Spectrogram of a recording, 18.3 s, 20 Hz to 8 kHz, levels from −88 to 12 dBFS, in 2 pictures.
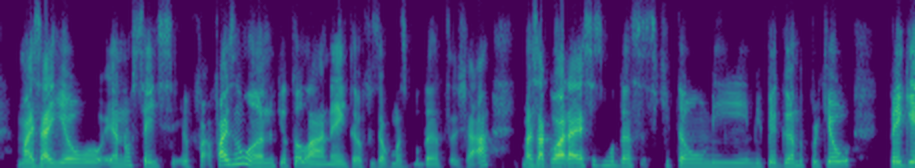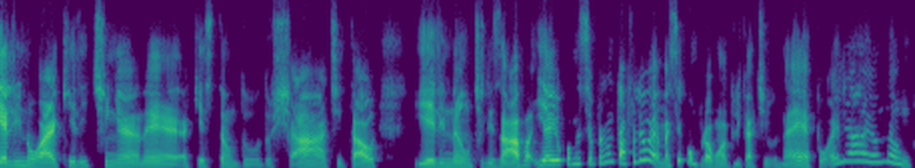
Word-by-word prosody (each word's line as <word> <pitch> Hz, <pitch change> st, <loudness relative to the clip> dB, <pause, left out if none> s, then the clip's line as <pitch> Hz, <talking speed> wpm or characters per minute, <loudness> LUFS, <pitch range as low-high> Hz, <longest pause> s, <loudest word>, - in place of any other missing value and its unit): Mas 150 Hz, +3 st, +3 dB
aí 160 Hz, 0 st, +7 dB
eu 165 Hz, +2 st, -1 dB
eu 155 Hz, -, -1 dB
não 180 Hz, +4 st, -8 dB
sei 185 Hz, -3 st, -5 dB
se -, -, -12 dB
eu 130 Hz, -, -11 dB
fa -, -, -7 dB
faz 210 Hz, +2 st, +6 dB
1 260 Hz, +1 st, -3 dB
ano 155 Hz, -6 st, 0 dB
que 165 Hz, -, -22 dB
eu -, -, -8 dB
estou 185 Hz, +1 st, -4 dB
lá, 130 Hz, -5 st, +2 dB
né. 125 Hz, +3 st, +1 dB
Então 130 Hz, 0 st, -5 dB
eu -, -, -9 dB
fiz 135 Hz, -, -21 dB
algumas 130 Hz, -1 st, -8 dB
mudanças 130 Hz, -1 st, -10 dB
já, -, -, +1 dB, 0.3 s
mas 160 Hz, +2 st, 0 dB
agora 175 Hz, 0 st, +8 dB
essas 175 Hz, +3 st, 0 dB
mudanças 175 Hz, -3 st, -8 dB
que 185 Hz, -, -19 dB
estão 165 Hz, -1 st, -5 dB
me 155 Hz, -2 st, -11 dB
me 150 Hz, +1 st, -15 dB
pegando. 165 Hz, +2 st, -4 dB
Porque 180 Hz, +1 st, -4 dB
eu 190 Hz, +1 st, -1 dB, 0.4 s
peguei 175 Hz, -1 st, +7 dB
ali 180 Hz, +1 st, +4 dB
no 170 Hz, -3 st, -4 dB
ar 155 Hz, +2 st, +8 dB
que 175 Hz, +4 st, -11 dB
ele 180 Hz, 0 st, -9 dB
tinha, 160 Hz, -6 st, -2 dB
né, 135 Hz, -2 st, +2 dB
a -, -, -4 dB
questão 130 Hz, 0 st, -9 dB
do 115 Hz, -1 st, -18 dB
do 115 Hz, +1 st, -19 dB
chat -, -, 0 dB
e -, -, -19 dB
tal, 135 Hz, +5 st, +1 dB, 0.4 s
e 135 Hz, -, -4 dB
ele 145 Hz, 0 st, +2 dB
não 145 Hz, 0 st, -4 dB
utilizava, 150 Hz, +5 st, +3 dB
e 210 Hz, -, +1 dB
aí 215 Hz, -, +5 dB
eu 215 Hz, -, +3 dB
comecei 255 Hz, +3 st, -7 dB
a -, -, -16 dB
perguntar, 365 Hz, +6 st, -2 dB
eu -, -, -6 dB
falei: 435 Hz, -, -5 dB
"Ué, 445 Hz, -, 0 dB
mas -, -, -5 dB
você 440 Hz, -, -6 dB
comprou 320 Hz, -, -3 dB
algum 135 Hz, -1 st, -6 dB
aplicativo 120 Hz, -2 st, -8 dB
na 125 Hz, +1 st, -7 dB, 0.2 s
Apple?" -, -, -11 dB
Aí 285 Hz, -, -4 dB
ele: 360 Hz, +6 st, -11 dB
"Ah, 385 Hz, 0 st, -4 dB
eu 335 Hz, 0 st, -8 dB
não," 320 Hz, -5 st, -6 dB
160 Hz, 245 wpm, -23 LUFS, 135-185 Hz, 0.4 s, agora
